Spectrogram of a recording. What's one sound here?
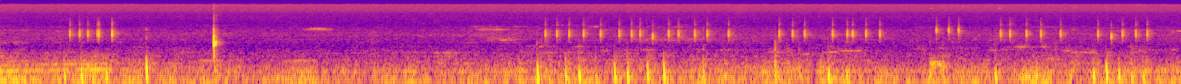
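Keyboard taps click quickly in short bursts.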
